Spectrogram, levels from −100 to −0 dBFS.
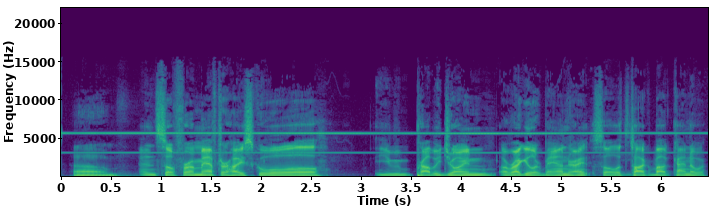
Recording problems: high-pitched whine; loud; throughout; 5.5 kHz, 8 dB below the speech

